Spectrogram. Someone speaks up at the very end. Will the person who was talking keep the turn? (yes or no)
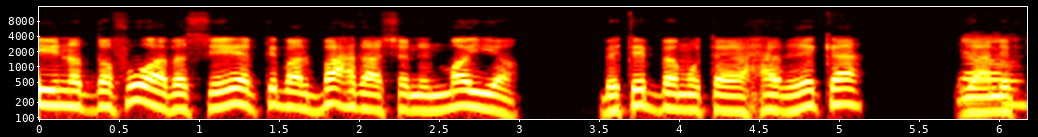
yes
